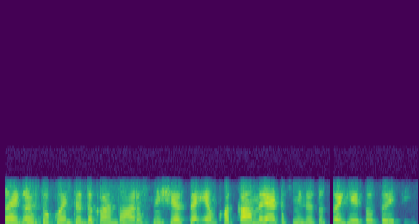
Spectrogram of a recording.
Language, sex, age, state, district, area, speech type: Kashmiri, female, 18-30, Jammu and Kashmir, Baramulla, rural, conversation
